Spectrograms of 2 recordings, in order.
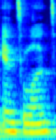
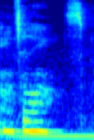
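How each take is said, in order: First: It is said with an English accent. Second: It is said with a French accent. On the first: "maybe I should just be saying Insolence" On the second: "but I do like saying Insolence"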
